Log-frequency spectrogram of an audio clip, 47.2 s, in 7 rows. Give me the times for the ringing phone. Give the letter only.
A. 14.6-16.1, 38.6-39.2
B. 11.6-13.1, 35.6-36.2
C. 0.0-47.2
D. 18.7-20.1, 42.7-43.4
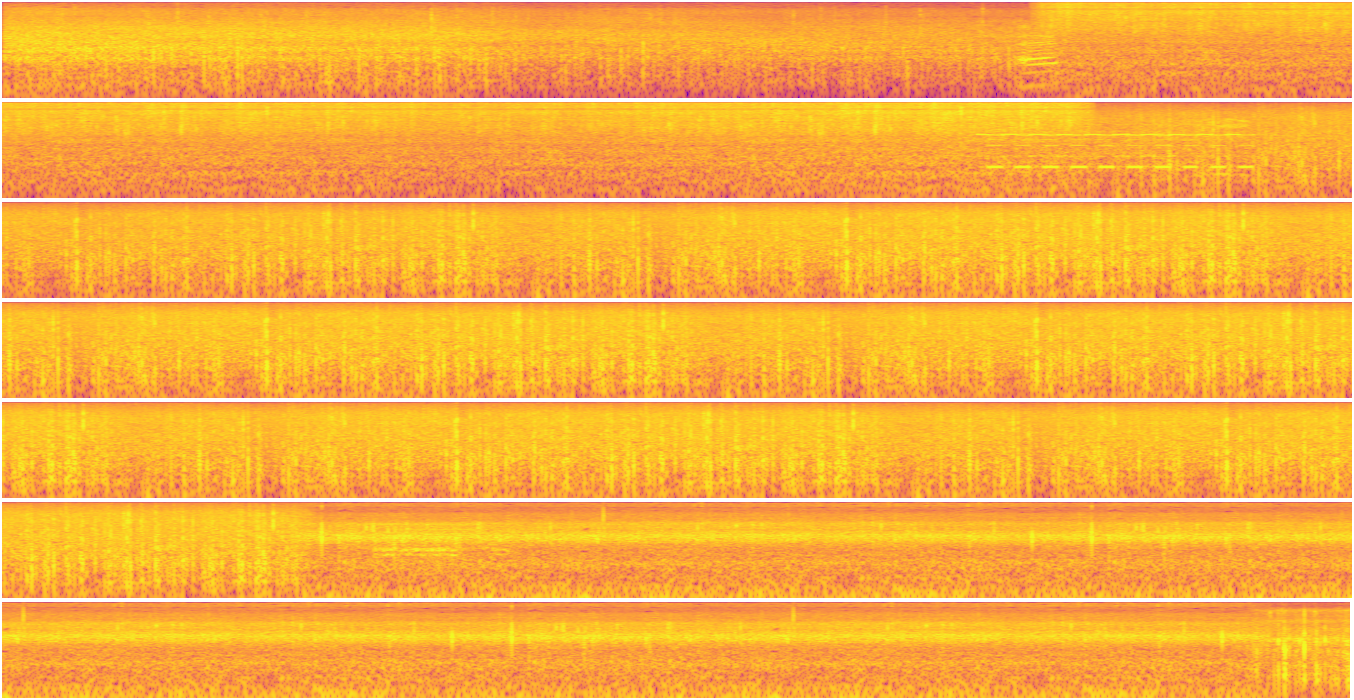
B.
